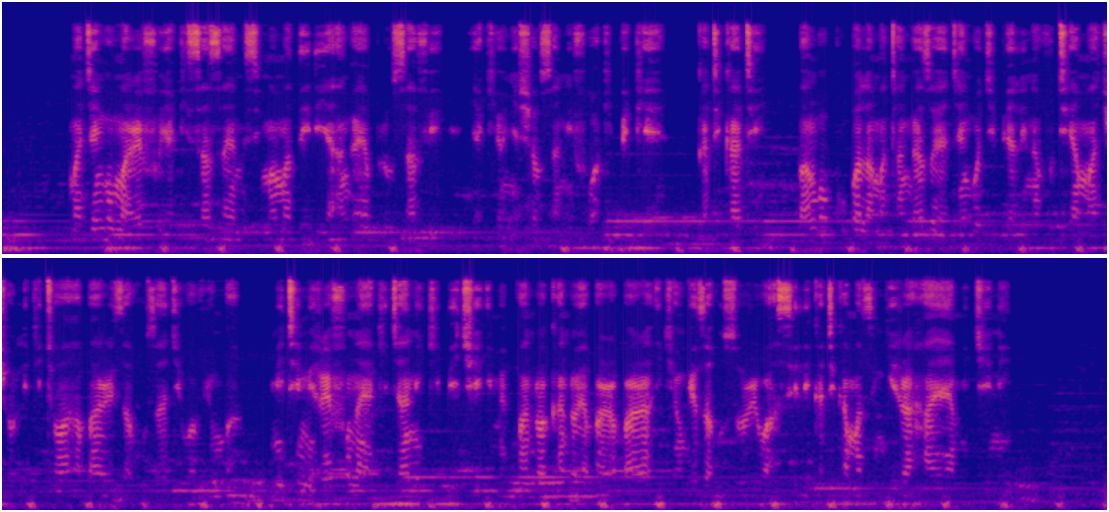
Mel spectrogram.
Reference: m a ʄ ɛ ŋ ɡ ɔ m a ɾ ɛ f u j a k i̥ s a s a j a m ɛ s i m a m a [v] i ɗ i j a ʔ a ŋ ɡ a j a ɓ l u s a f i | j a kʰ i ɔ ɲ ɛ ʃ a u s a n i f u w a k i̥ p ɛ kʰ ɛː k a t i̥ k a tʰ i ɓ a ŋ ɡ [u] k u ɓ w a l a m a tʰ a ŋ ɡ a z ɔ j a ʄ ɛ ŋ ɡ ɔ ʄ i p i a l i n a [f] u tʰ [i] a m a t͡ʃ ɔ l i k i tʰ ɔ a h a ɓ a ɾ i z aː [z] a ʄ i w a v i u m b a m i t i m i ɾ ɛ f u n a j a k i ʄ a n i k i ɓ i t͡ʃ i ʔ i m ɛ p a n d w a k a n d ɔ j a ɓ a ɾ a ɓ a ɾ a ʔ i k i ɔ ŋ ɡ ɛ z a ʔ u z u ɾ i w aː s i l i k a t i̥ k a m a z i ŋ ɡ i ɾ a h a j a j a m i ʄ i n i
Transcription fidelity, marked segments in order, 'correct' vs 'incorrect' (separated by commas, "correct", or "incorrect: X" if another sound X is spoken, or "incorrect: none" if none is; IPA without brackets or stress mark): incorrect: ð, incorrect: ɔ, incorrect: v, correct, correct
